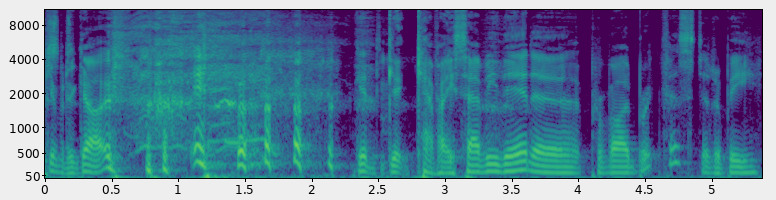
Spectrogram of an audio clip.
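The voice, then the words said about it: Put-on New Zealand accent. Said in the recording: “I don't want the New Zealand accent with it.”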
